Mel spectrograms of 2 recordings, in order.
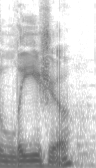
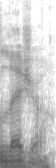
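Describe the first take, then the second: First: The first vowel sounds like 'lee'. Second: The first vowel sounds like 'leh'. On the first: The speaker calls it wrong. "I'm not going to say leisure" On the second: The speaker calls it right. "It's leisure. Because it rhymes with pleasure"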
